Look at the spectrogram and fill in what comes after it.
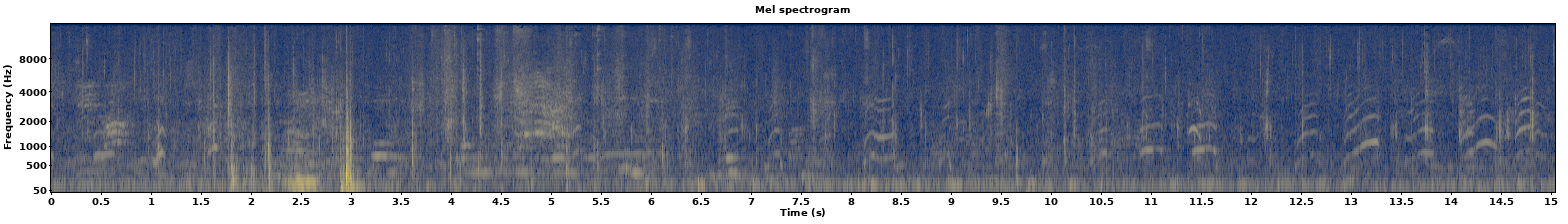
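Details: Newborn Jack Russell Terrier puppies from a second litter, one spotted like its father, recorded at 5:35 am on 17 October 2014 during the birth: short arched squeaky cries repeated about once a second, with Tagalog speech and a clatter early on.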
